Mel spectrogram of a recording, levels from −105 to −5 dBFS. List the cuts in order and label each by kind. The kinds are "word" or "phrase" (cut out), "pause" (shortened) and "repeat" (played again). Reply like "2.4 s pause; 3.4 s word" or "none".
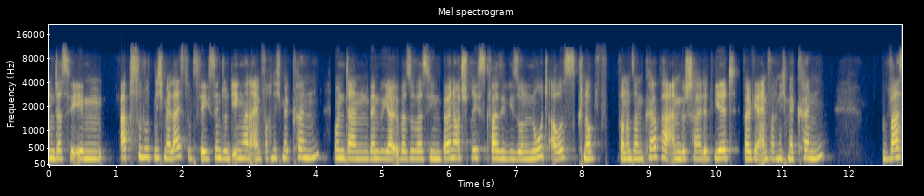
4.2 s pause; 8.5 s pause; 10.4 s pause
